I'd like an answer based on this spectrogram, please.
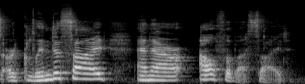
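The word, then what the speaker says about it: Elphaba: our two blushes our Glenda side and our alphaba side alphaba there I said it right that time didn't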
